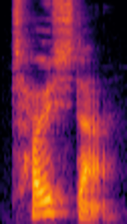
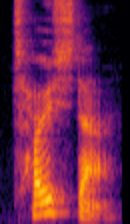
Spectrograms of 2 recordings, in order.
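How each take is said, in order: No difference in how they are said.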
